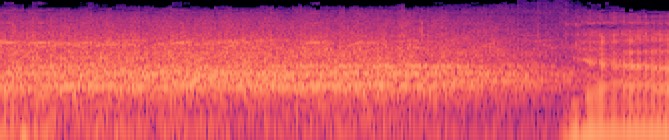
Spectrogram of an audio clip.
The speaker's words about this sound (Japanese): 拍手が、拍手が鳴りやみません。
